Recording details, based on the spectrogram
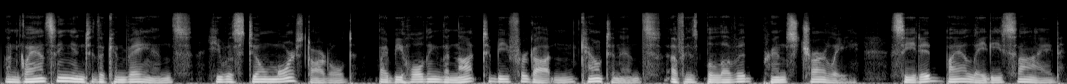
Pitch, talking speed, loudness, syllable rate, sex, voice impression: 110 Hz, 155 wpm, -16 LUFS, 4.7 syllables/s, male, masculine, adult-like, tensed, slightly bright, slightly soft, fluent, cool, intellectual, calm, wild, kind, modest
